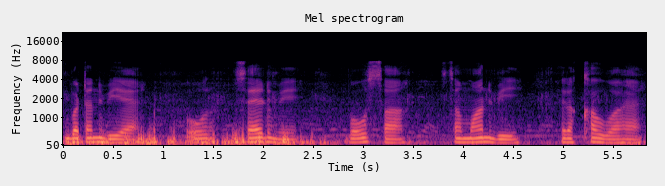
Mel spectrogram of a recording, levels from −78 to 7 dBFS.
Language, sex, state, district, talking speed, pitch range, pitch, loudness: Hindi, male, Uttar Pradesh, Saharanpur, 125 wpm, 120-135 Hz, 130 Hz, -19 LUFS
